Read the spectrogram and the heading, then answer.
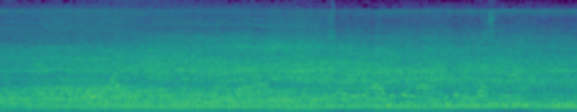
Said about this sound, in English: Sorry, y'all, it's a boat going by. Yeah, exactly. Yeah, that was a big ass tugboat diesel going by, you know. But, yeah, had four barges with it.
